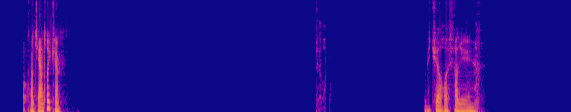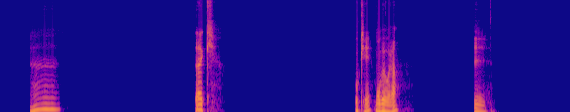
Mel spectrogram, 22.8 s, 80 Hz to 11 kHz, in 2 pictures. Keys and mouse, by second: 0.1 middle click, 1.3 g, 8.0-9.1 middle drag, 10.3 g, 15.4-18.2 middle drag, 20.1 a, 21.0 g.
